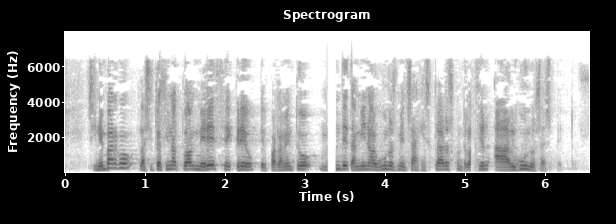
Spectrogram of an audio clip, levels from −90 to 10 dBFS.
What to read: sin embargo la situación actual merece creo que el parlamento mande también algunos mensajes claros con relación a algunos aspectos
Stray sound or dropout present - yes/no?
yes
